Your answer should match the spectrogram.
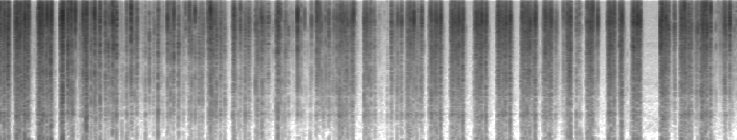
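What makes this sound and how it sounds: Fingernails rapidly tap and scratch the clear plastic front of a paintbrush set's plastic and cardboard packaging, held upright. The result is a fast, irregular run of dry, bright clicks and scratchy crinkles with no ringing.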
